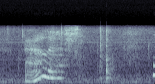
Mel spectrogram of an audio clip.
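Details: Alice, a house cat sitting in a bidet during a bout of the crazies, lets out a single drawn-out meow that rises then slides down, followed by a quiet indoor room and a person starting to talk.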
